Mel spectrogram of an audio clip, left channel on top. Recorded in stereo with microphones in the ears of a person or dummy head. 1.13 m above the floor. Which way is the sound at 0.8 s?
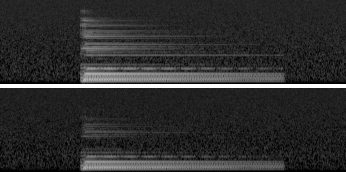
55° left (ahead or behind).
